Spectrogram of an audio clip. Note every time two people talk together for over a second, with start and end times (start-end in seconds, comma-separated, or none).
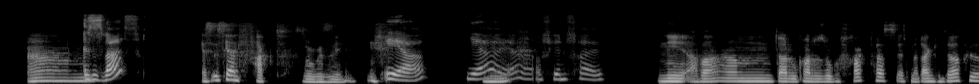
none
